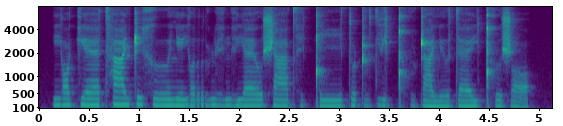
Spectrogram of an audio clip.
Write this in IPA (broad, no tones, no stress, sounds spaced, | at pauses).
j ɔ kʲ ɛː tʰ aː lʲ ʈ i x ɯː lʲ e j ɤ r ṳ ɳ e̤ n̪ e̤ j ɛː ʊ̯ ʃ aː t̪ʰ e̤ ǃ iː t u ʈ ṳ t vʲ ɛ ǃʰ ṳ ʈ a lʲ ɯ t ɛː j ǃʰ ɯ ʃ ɔ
